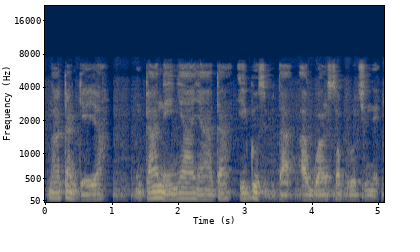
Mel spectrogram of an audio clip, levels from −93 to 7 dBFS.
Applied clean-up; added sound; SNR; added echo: none; Snare drum; 17 dB; none.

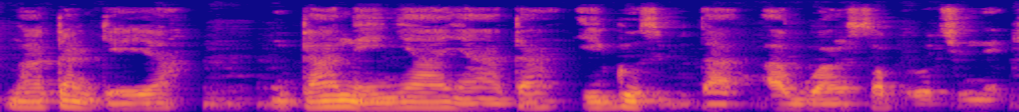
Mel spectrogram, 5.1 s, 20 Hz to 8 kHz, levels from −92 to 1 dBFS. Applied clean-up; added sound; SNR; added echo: classical method log-MMSE.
